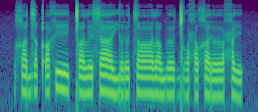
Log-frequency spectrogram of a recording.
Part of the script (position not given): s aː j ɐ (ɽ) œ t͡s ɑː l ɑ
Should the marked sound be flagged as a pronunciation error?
yes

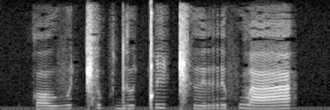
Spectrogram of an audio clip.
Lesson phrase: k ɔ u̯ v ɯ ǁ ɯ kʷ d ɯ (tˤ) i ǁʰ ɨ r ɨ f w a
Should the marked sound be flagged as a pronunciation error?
yes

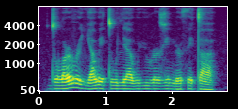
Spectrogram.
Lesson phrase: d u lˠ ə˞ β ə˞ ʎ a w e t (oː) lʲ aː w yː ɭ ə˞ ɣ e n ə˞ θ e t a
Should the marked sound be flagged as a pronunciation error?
yes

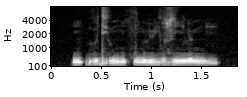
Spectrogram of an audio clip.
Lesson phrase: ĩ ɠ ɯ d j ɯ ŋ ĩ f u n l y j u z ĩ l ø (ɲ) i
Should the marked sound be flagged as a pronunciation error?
yes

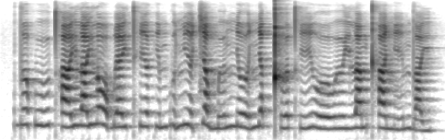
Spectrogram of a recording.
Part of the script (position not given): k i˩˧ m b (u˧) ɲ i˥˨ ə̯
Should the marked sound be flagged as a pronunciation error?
yes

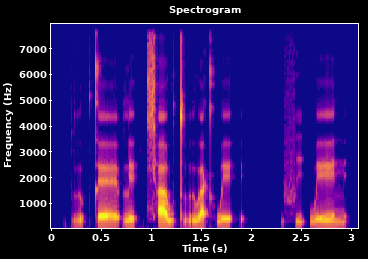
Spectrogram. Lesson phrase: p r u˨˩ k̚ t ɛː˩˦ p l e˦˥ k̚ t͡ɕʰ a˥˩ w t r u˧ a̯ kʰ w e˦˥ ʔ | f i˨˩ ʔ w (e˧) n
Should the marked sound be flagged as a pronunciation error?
yes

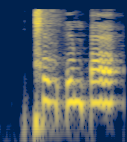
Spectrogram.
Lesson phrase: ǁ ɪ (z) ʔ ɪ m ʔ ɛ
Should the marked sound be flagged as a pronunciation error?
no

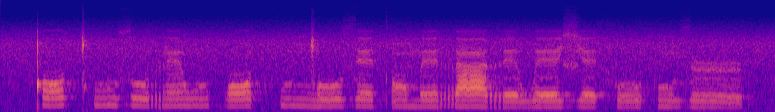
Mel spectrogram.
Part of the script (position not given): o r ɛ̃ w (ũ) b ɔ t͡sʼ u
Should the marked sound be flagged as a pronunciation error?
yes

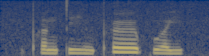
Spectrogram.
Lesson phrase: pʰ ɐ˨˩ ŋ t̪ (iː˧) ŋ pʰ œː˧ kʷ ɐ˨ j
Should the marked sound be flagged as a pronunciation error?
yes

